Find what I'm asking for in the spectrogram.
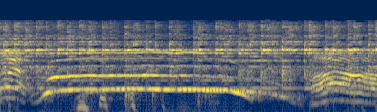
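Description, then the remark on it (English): A hand bell rung with gusto to mark a new apostle joining, its bright metallic clang repeating rapidly as the clapper strikes, holding a sustained ringing tone for a couple of seconds before swelling again. “we get to pick up the bell and ring it once”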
